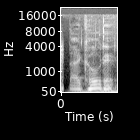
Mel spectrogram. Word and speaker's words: Dicodec: Dicodec.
